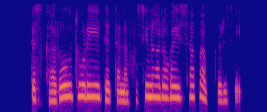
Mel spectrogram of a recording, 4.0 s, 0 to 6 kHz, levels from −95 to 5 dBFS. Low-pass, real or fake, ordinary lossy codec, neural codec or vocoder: 5.4 kHz; real; Opus, 32 kbps; none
